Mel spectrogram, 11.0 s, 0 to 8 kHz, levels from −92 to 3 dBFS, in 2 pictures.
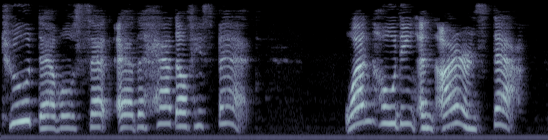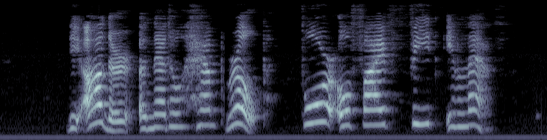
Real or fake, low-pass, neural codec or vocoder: real; 7.2 kHz; none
